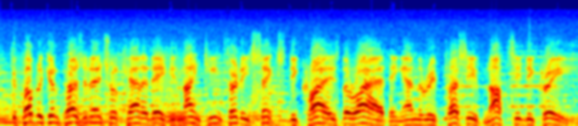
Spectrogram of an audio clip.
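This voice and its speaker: A man's high-pitched voice, fairly quick with hardly any pauses, over music in the background. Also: ordinary pitch variation, very even loudness. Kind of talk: newsreel announcer narration.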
